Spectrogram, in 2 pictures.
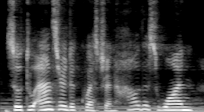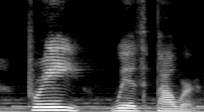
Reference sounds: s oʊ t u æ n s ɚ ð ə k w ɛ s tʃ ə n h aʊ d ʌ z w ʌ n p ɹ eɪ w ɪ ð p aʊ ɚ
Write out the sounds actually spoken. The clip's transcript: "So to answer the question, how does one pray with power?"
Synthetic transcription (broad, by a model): s oʊ t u æ n s ɚ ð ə k w ɛ s tʃ ə n h aʊ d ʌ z w ʌ n p ɹ eɪ w ɪ ð p aʊ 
